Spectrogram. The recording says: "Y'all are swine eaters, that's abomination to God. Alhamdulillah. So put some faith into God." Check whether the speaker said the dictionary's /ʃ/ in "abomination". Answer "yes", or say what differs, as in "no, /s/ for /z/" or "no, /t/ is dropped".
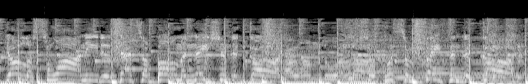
yes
